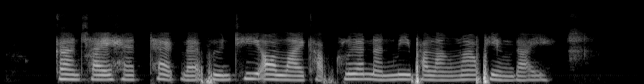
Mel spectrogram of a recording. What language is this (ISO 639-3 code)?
tha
